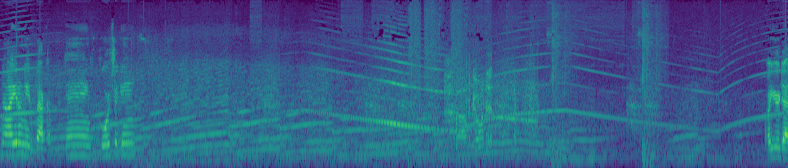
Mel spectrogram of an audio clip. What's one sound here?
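A sports car engine roars and revs at high speed.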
